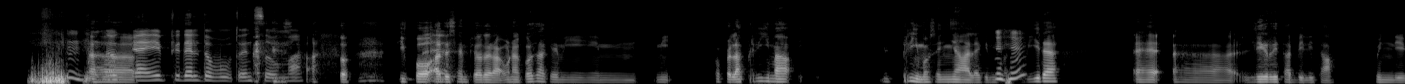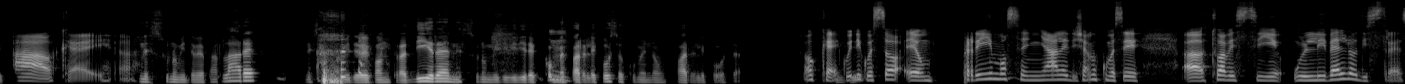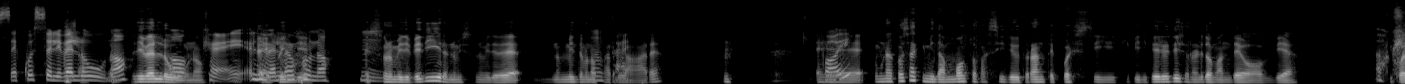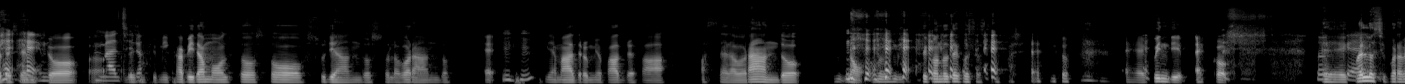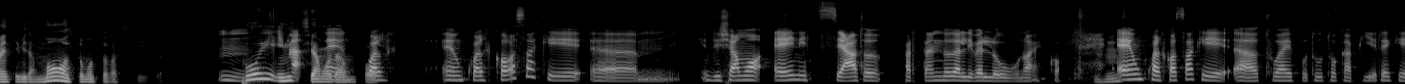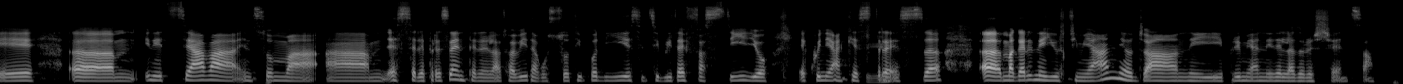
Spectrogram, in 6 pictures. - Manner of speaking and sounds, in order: chuckle; laughing while speaking: "Esatto"; other background noise; tapping; giggle; "Quindi" said as "indi"; laughing while speaking: "uno"; "nessuno" said as "nemissuno"; chuckle; laughing while speaking: "Okay"; chuckle; laugh; scoff; laughing while speaking: "facendo?"
- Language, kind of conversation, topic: Italian, podcast, Quali segnali il tuo corpo ti manda quando sei stressato?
